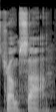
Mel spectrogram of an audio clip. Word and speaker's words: Tromsø: I always pronounce the last O with the slash through it as a long O, but it's really ah, so it's Tromsø.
